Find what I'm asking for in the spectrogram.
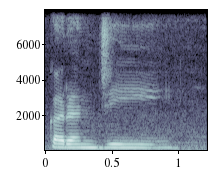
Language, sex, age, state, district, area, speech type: Marathi, female, 60+, Maharashtra, Thane, urban, spontaneous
